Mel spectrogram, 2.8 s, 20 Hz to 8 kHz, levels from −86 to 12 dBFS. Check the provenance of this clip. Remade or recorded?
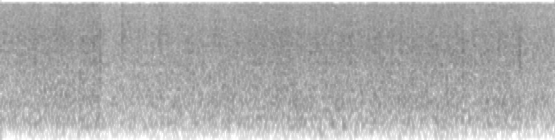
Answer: recorded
